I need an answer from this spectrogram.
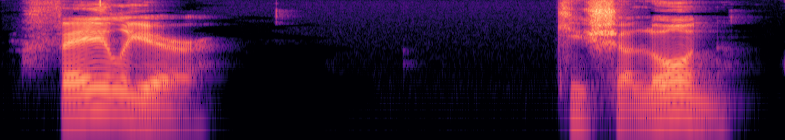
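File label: "failure" English, "כישלון" Hebrew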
